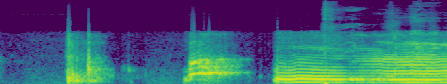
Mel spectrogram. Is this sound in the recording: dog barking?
yes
